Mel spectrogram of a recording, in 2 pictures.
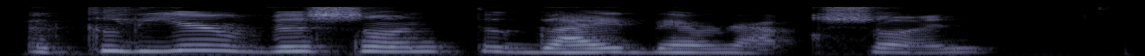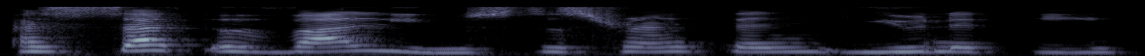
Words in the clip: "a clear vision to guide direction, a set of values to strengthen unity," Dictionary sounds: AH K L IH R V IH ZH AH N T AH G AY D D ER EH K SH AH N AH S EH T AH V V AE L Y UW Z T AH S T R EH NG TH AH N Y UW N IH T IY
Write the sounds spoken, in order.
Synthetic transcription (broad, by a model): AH K L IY R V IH SH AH N T AH G AY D D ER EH K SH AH N AH S EH T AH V V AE L Y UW S T AH S T R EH NG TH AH N Y UW N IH T IY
